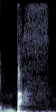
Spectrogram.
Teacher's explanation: And if you're listening to that vowel that you have instead of a U, bus. It's a Swedish A in short form.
